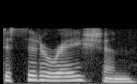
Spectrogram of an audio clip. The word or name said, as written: desideration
